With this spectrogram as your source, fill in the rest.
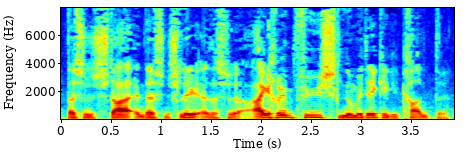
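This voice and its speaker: Over a game, a young let's player from Switzerland who is training as a builder talks casually in a Swiss German accent, telling meandering, repetitive stories. He has a medium-pitched, darkish voice with fairly even intonation and a quick pace.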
